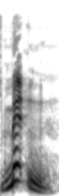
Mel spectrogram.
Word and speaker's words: mitten: Well, it's mitten. – There you go. – There is a T in there. – But she says no T. – You say it like she does.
